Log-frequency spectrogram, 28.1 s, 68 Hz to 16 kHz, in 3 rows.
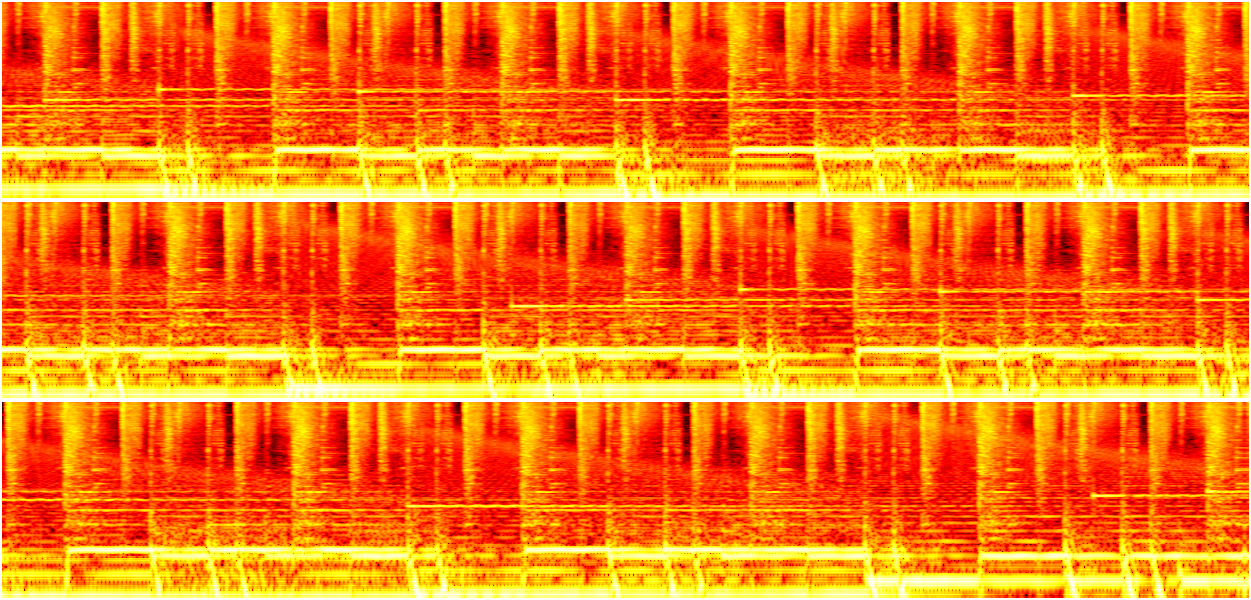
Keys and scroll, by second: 1.5 ctrl+r, 2.0 Escape, 6.8 ctrl+r, 7.2 Escape, 19.4 ctrl+r, 20.6 Escape.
